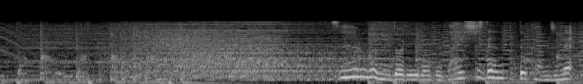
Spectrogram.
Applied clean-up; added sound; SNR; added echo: none; none; none; none.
